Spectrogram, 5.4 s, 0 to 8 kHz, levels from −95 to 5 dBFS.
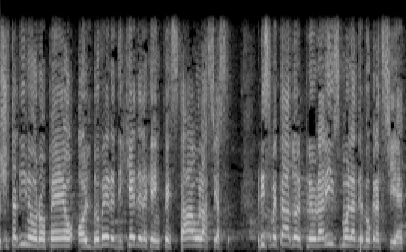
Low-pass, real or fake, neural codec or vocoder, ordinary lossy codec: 7.2 kHz; real; none; none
